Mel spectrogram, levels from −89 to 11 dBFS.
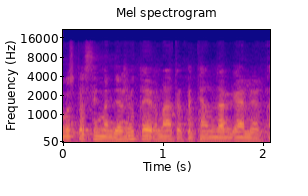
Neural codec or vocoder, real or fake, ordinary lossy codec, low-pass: codec, 44.1 kHz, 2.6 kbps, SNAC; fake; AAC, 48 kbps; 14.4 kHz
